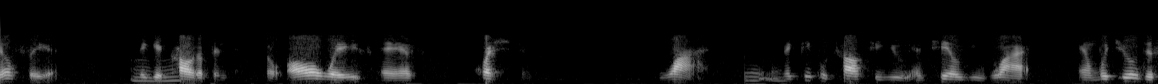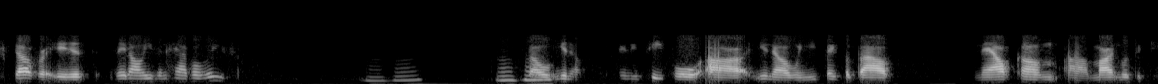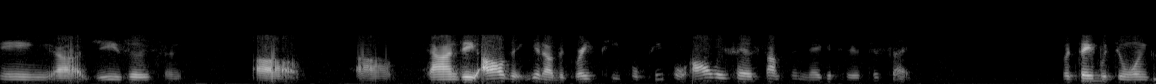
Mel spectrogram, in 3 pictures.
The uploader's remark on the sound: callers may call in with questions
